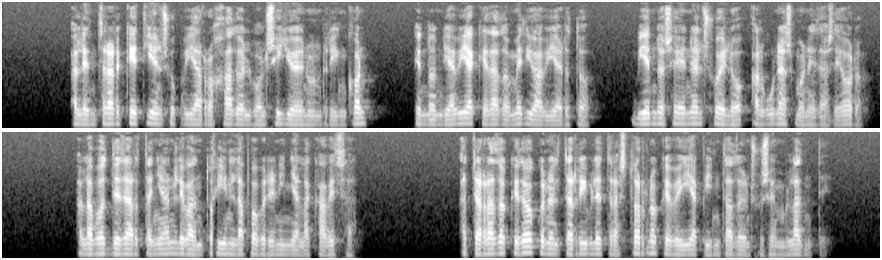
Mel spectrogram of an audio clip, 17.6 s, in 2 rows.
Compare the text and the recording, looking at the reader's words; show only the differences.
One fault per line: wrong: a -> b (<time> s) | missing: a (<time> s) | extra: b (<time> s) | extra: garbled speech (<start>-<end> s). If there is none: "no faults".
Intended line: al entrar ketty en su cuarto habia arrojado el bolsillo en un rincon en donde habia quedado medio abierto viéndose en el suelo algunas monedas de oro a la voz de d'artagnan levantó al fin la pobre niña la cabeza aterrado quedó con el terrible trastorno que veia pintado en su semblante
missing: cuarto (1.8 s)
missing: al (10.9 s)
